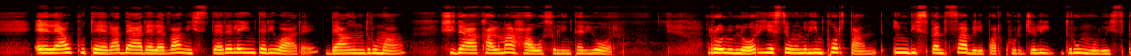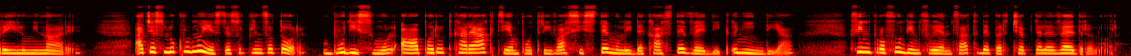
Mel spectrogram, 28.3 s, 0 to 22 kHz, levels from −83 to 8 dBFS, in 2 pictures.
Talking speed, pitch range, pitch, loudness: 105 wpm, 220-260 Hz, 240 Hz, -24 LUFS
